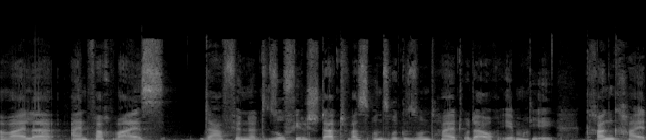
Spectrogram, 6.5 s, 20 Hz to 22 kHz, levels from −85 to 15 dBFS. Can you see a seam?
yes; 1 cut; at 5.3 s

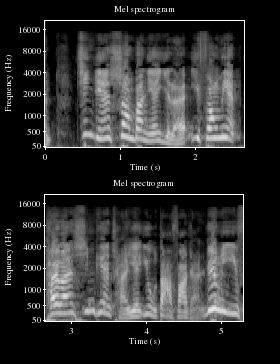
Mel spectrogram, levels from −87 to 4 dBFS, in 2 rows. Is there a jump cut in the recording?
yes; 1 cut; at 2.6 s

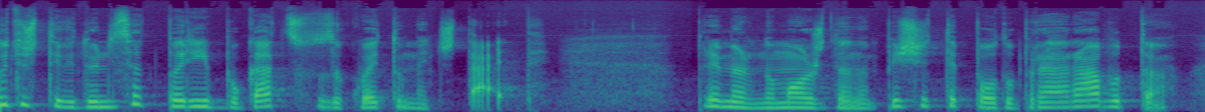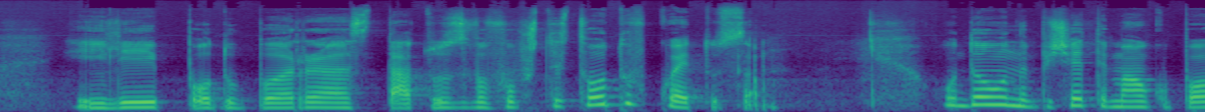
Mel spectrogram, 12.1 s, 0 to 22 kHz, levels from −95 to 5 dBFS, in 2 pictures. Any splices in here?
no; 0 cuts

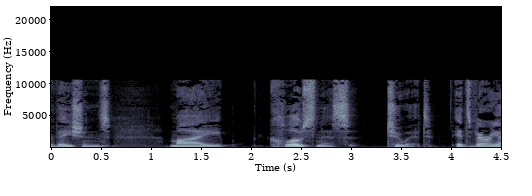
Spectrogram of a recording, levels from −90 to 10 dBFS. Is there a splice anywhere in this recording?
no; 0 cuts

